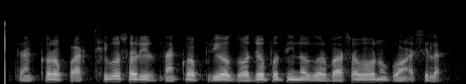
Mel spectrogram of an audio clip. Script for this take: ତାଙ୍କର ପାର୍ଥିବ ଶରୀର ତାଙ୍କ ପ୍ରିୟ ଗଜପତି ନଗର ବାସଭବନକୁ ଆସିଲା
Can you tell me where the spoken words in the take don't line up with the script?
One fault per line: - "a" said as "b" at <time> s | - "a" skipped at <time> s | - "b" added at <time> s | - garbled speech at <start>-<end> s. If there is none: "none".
none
